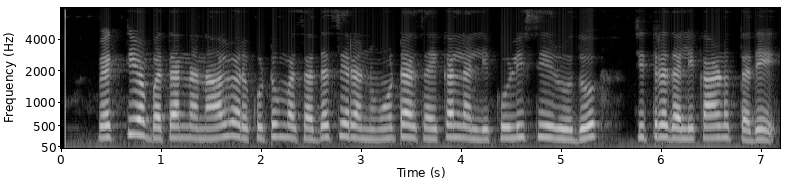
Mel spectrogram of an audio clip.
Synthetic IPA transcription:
ʋjɐk̚t̪ijɔbːɐt̪ɐnːɐnaːlʋɐɾukuʈumbɐsɐd̪ɐsjɐɾɐnːumoːʈɐɾsɐjkɐlnɐlːikuɭisiɾuːd̪u | t͡ʃit̪ɾɐd̪ɐlːikaːɳut̪ːɐd̪e̞

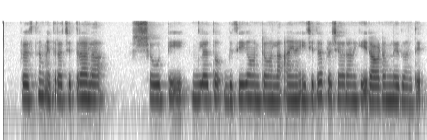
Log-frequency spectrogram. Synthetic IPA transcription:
pɾɐst̪u̥t̪ɐmʔit̪ɐɾɐt͡ʃit̪ɾaːlɐ | ʃɐwʈḭŋɡlɐt̪o̞ːbid͡ʒiɡaːuɳɐʈɐmʋɐlːa̰ːʔa̰ːjɐnɐʔiːt͡ʃit̪ɾɐpɾɐt͡ʃaːɾaːnikḭɾaːʋɐɽɐmle̞ːd̪uɐɳt̪e̞ː

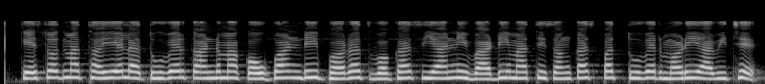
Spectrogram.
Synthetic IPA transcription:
kesod̪mãt̪ʰəjelat̪uʋeɾkãɳɖmãkəwbʱaɳɖibʱəɾət̪ʋəɡʱasijaniʋaɽimãt̪ʰisəŋkaspət̪t̪uʋeɾməɭiaʋit͡ʃʰe

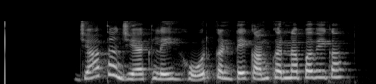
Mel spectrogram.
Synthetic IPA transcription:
d͡ʒjãːt̪ãd͡ʒɛːkʰləiɦoːɾkəɳʈekəmkəɾnapəʋeːɡaː

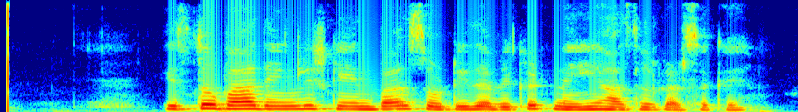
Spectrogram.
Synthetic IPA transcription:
ɪst̪obaːd̪ɪ̃ŋɡlɪʃɡeːnpaɾsoːʈid̪aʋɪkəʈnɐɦĩɦaːsɪlkɐɾsɐkeː

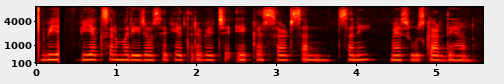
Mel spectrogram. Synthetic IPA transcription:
ʋi | ʋiːəksəɾməɾiːzõːsekʰeːt̪ɾʋɪt͡ʃɪksəʈʰsəniːmɛɦsuːskəɾd̪eːɦən

